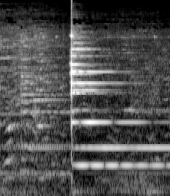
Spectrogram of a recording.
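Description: Large hanging brass temple bell struck once about a second in, then ringing on with a long, wavering tone that pulses in loudness. Before the strike, the ring of an earlier bell is still fading.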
